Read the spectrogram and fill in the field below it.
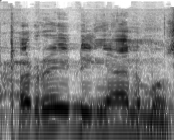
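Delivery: ordinary delivery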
